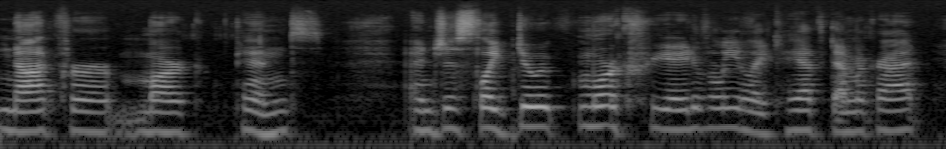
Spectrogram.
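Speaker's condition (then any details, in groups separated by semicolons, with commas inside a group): Cerebral palsy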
